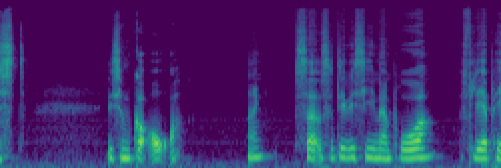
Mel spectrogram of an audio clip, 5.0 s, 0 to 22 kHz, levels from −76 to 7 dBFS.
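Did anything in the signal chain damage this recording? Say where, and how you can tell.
Yes. A crude rate conversion, consistent with 44.1 kHz to 48 kHz by repeating nearest samples without filtering, leaves a gritty, inharmonic fizz roughly 30 dB below the speech from 2.50 s onward.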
